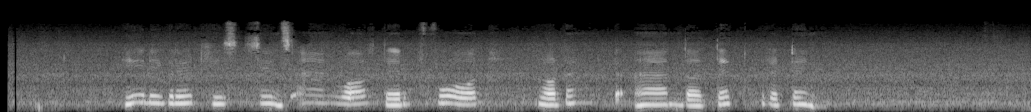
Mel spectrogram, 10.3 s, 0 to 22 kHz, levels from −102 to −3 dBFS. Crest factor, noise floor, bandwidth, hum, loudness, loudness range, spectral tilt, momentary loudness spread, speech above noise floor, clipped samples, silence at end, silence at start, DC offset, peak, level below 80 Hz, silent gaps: 20 dB; -46 dBFS; 10.5 kHz; none; -24 LUFS; 4 LU; -7.5 dB/octave; 22 LU; 23 dB; under 0.1%; 0 s; 0.35 s; under 0.1%; -4 dBFS; -64 dBFS; none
